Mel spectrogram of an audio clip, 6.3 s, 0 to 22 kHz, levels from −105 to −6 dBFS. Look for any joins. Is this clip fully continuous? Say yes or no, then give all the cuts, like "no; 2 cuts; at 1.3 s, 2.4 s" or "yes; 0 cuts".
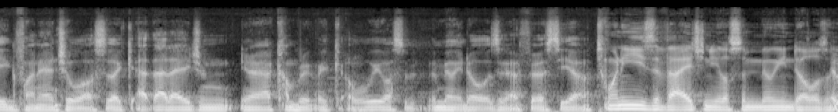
yes; 0 cuts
